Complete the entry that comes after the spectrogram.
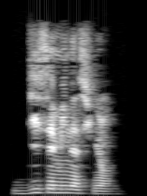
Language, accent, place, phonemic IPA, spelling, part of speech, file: French, France, Lyon, /di.se.mi.na.sjɔ̃/, dissémination, noun, LL-Q150 (fra)-dissémination.wav
- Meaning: 1. dissemination, scattering, strewing 2. dispersal, proliferation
